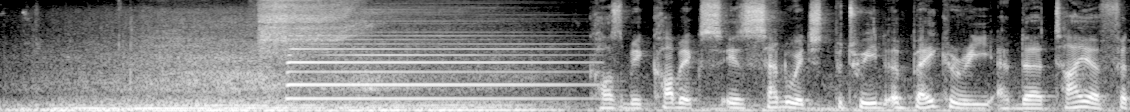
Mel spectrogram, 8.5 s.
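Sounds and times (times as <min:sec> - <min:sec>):
heavy traffic engine rumble on a busy Johannesburg route: 0:00.0 - 0:08.4
vehicle horn blast: 0:02.0 - 0:04.6
speech: 0:04.5 - 0:08.4.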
